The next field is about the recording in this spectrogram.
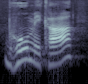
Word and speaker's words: Bhumika: Bhumika sind eigentlich die Stufen und Bhumikas gibt es Bhumika, also BH, H ist auszusprechen, U ist lang, A ist lang.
